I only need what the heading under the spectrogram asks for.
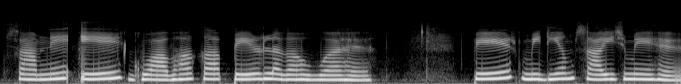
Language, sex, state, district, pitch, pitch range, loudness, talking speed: Hindi, female, Bihar, Patna, 240 Hz, 225-250 Hz, -11 LUFS, 115 wpm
